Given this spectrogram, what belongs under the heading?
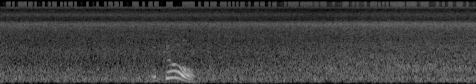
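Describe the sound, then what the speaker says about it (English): Jones Creek waterfalls rush in a steady, broad wash of falling water, constant and fairly close, with a brief spoken comment partway through. "Jones Creek waterfalls"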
